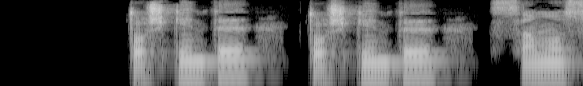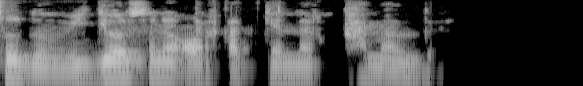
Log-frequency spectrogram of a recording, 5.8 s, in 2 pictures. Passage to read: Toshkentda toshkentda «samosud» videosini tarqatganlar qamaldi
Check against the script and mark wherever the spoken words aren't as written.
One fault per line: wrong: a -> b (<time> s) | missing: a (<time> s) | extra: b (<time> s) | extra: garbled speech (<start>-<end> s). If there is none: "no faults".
no faults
